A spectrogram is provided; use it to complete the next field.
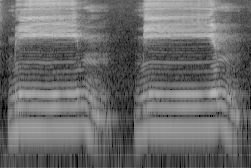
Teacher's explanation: মিম দুই ঠোঁটের শুকনা জায়গা, এই দুইটা মিলে যায় আর কিছু না।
